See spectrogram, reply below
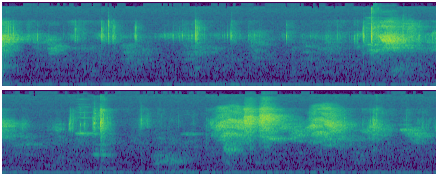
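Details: Ringneck talking parrot at play with its toys, in a happy mood, giving scattered thin chirps and rattly clicks, then a louder harsh squawky burst near the end.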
